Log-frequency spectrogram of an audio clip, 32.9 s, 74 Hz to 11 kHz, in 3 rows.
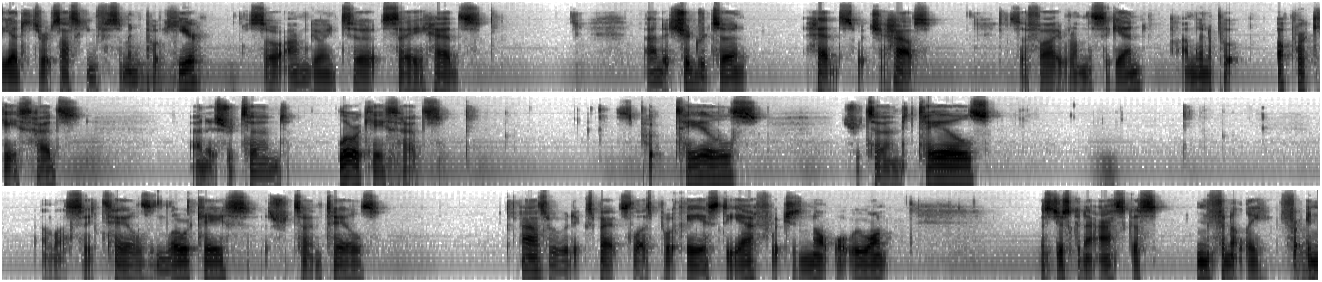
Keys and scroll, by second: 2.0 i, 3.5 BackSpace, 9.7 typing, 16.4 typing, 22.5 typing, 27.6 typing, 29.9 typing.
